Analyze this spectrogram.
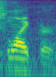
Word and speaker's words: Schliker: Just just all of us together because we're all friends on the Beach Report and on the Dennis Schl how do you say your name again? Schliker.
